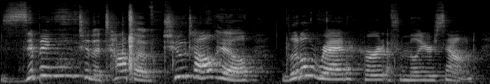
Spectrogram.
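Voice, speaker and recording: A woman hosts a story time and reads a picture book aloud to children in an upbeat, chatty way. Her voice is high, bright and animated. The echoey room adds a roomy ring. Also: measured pace, a little hiss or hum. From Colorado, United States. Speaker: story time host and reader.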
